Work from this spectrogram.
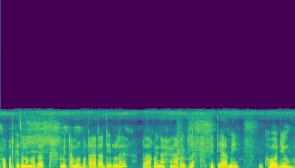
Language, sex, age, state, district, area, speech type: Assamese, female, 60+, Assam, Morigaon, rural, spontaneous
